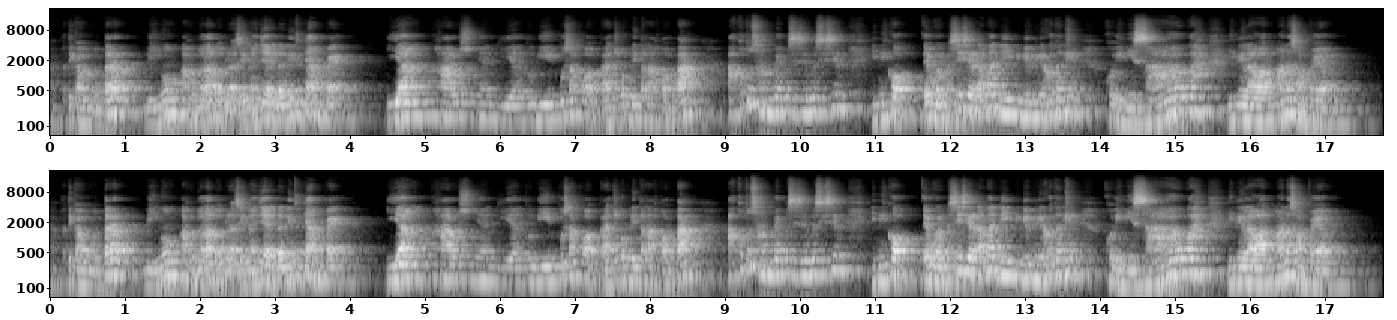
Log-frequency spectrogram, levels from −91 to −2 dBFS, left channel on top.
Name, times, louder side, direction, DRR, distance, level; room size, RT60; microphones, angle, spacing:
voice 1, 0.2-3.9 4.5-8.5 9.0-17.1, right 2 dB, 45° right, -4 dB, 0.6 m, -23 dB
2.6 x 2.6 x 3.1 m, 0.95 s
head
